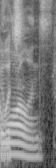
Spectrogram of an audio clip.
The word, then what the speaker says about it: New Orleans: No, New Orleans.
